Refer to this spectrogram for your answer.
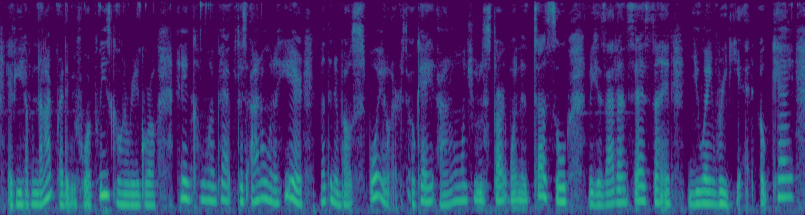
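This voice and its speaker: The voice is somewhat breathy with a dark, mellow tone, moving through very wide pitch swings at a fairly quick pace. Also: woman. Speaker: book reviewer. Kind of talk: casual talk to camera. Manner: chatty, sassy.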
